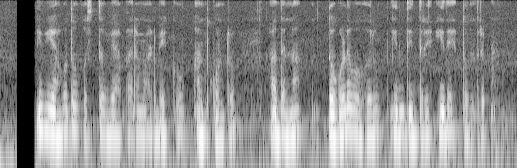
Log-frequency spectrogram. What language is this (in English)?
Kannada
